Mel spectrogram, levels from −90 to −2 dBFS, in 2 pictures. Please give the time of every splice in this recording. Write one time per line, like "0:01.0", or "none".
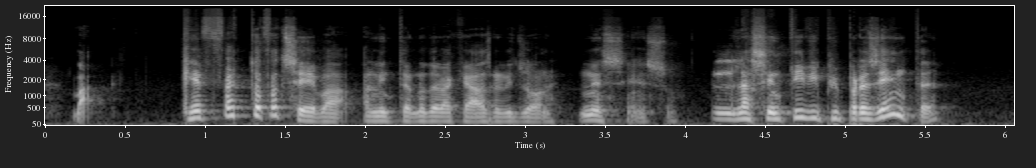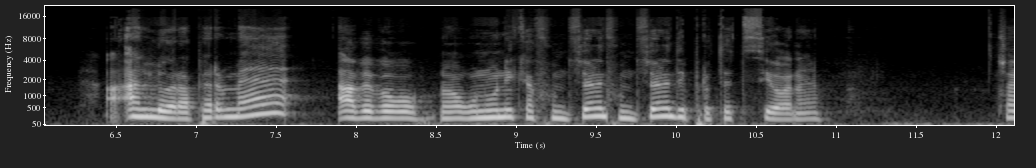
0:02.8
0:04.1
0:08.5
0:09.6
